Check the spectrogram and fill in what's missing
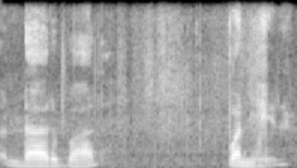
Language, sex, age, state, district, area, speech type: Gujarati, male, 30-45, Gujarat, Narmada, urban, spontaneous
